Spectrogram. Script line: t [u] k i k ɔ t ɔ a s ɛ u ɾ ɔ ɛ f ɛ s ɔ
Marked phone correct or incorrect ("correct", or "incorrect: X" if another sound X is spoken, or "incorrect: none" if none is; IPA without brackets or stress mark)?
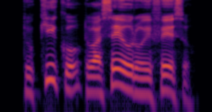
correct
